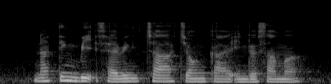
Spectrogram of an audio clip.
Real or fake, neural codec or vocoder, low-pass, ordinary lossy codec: real; none; 7.2 kHz; none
